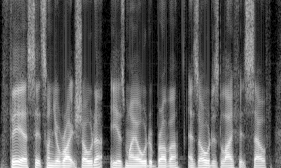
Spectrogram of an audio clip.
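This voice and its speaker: A menacing demon in a disguised deep voice, low and slow, every word drawn out and taunting, as a man puts it on. The voice is smooth and full, recorded close and dry with no room around it. It reads like a dramatic spoken creepy story. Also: little pitch movement, mellow, no echo, lightly acted. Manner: slow, deliberate delivery of a taunting letter.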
